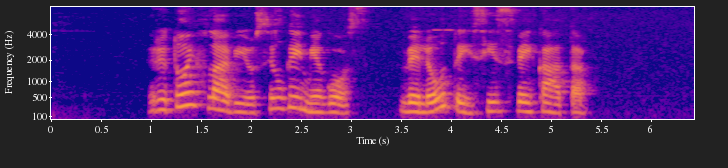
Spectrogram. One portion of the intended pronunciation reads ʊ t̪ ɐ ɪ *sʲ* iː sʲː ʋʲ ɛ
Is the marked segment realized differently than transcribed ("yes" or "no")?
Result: no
